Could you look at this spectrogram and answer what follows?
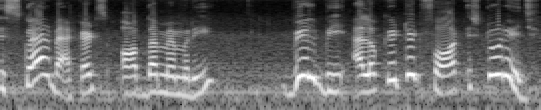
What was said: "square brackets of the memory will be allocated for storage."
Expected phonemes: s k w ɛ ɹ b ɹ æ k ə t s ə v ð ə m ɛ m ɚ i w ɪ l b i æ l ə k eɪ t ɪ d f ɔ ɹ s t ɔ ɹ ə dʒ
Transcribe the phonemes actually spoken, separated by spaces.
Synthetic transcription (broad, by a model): s k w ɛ ɹ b æ k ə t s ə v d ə m ɛ m ɚ i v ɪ l b i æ l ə k eɪ t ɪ d f ɔ ɹ s t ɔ ɹ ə dʒ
